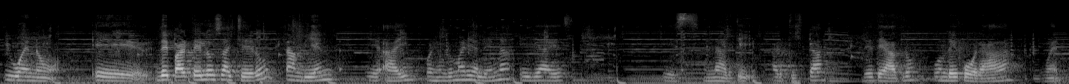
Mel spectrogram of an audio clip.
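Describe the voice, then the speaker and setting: A middle-aged painter from Paraguay, whose first language is Italian, chats casually as a guest on a TV studio set decorated with plants. Her voice is fairly low and a little mellow, at a moderate pace, full of fillers and restarts, with faint music in the background.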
